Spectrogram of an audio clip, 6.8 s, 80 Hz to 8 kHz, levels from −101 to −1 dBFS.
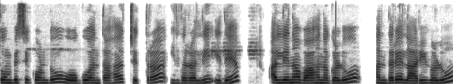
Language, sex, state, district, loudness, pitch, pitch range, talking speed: Kannada, female, Karnataka, Dharwad, -15 LUFS, 245 Hz, 235-270 Hz, 90 wpm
